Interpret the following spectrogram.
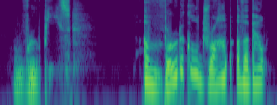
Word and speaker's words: Rupes: It's called Verona Rupus, pronounced Verona Rupes, a vertical drop of about 20 km.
